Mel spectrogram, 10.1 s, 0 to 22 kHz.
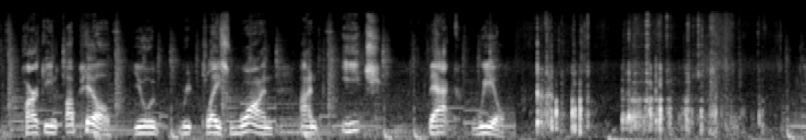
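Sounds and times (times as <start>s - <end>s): handling noise: 6.5s - 9.8s
plastic chock scraping on asphalt: 6.7s - 9.6s.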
